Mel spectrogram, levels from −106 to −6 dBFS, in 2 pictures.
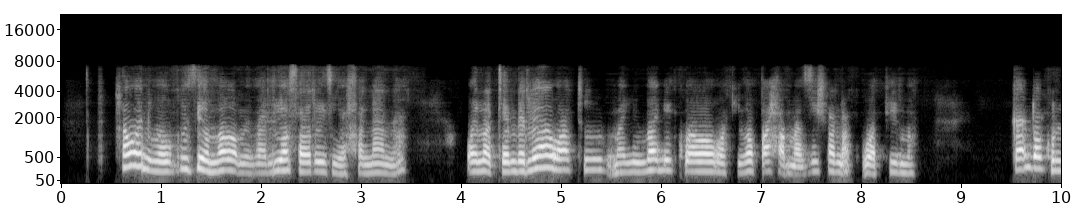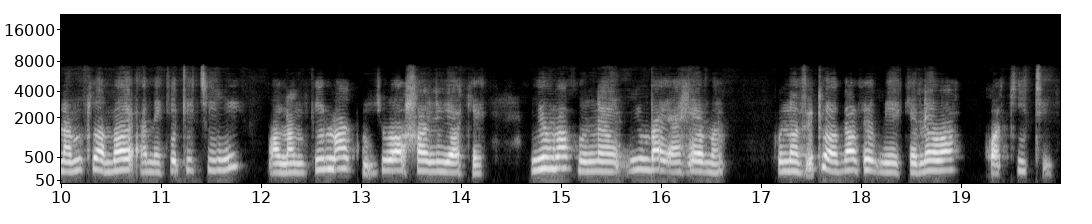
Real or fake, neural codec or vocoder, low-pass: fake; codec, 24 kHz, 1 kbps, SNAC; 7.2 kHz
